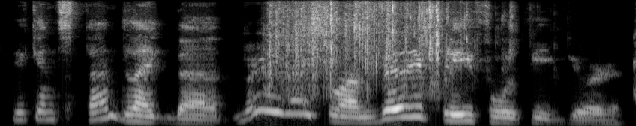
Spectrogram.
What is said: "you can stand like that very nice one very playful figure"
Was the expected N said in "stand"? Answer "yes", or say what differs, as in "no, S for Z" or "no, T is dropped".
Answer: yes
